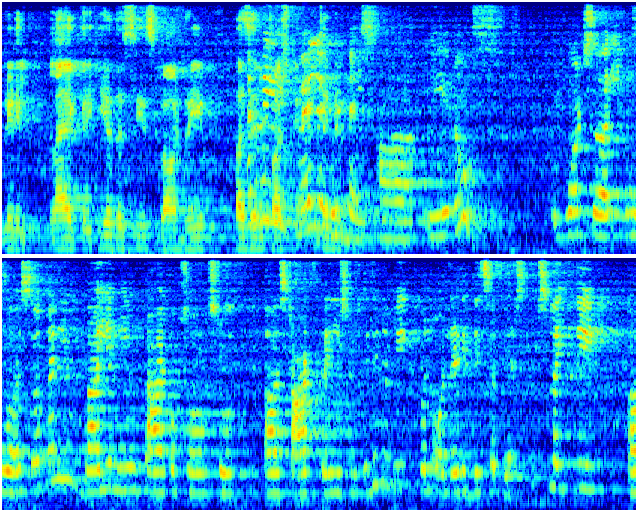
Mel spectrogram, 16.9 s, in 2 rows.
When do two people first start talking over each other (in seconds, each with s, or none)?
3.3 s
